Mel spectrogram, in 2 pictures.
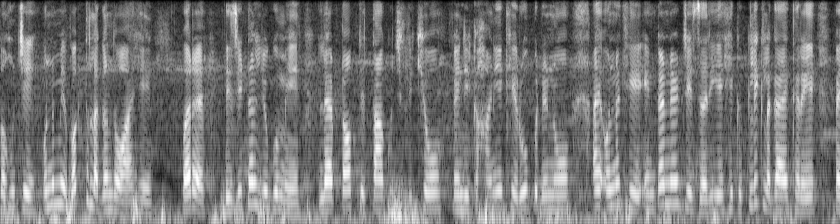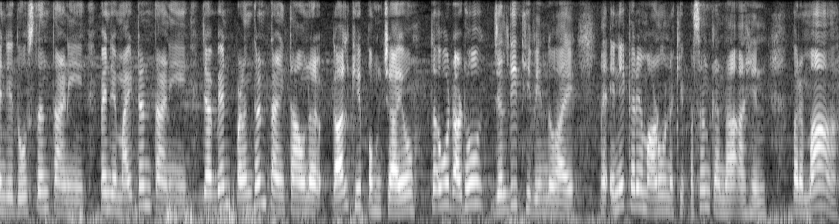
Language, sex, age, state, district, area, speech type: Sindhi, female, 30-45, Rajasthan, Ajmer, urban, spontaneous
